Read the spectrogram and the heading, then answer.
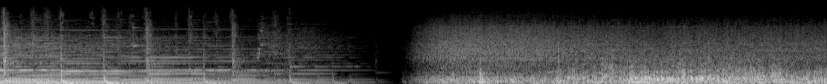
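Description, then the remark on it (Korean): Music plays, then briefly drops out and a sudden rain shower bursts in after bright sunshine: a loud, dense, steady downpour with a deep rumble beneath it, and no one speaking. “아 해가 쨍하더니 갑자기 파군네 아, 어, 소나기 같은데.”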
